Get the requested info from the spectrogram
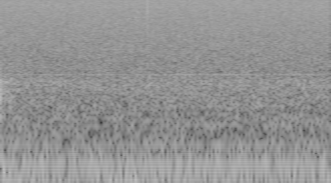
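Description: Steady hiss of a microphone's background noise, with a faint low hum beneath it.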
